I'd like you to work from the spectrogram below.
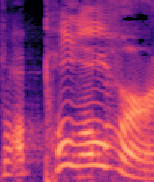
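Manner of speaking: high, loud urgent plea; wife's urgent high pull over. Retold or imitated. Wife urges sick husband to pull over, high and loud. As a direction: tell him to pull over now. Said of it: "And she goes".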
